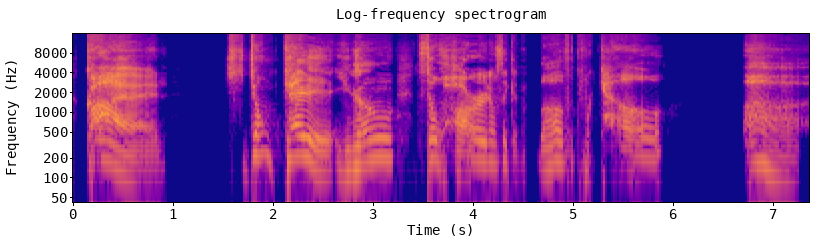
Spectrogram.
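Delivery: high, breathy, whiny Sandoval voice; Sandoval impression. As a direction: do your breathy Sandoval, sulky and self-pitying. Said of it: "as breathy as my version of Sandoval".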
